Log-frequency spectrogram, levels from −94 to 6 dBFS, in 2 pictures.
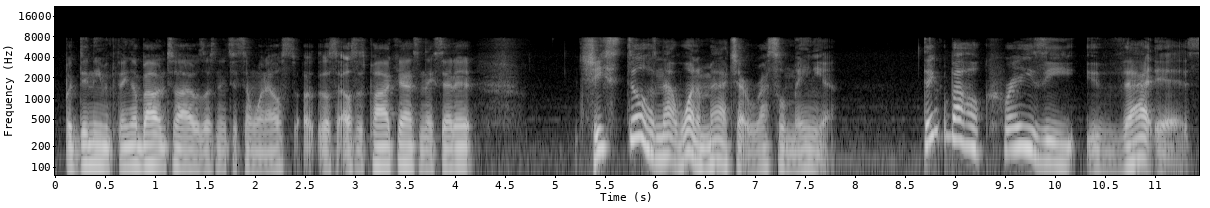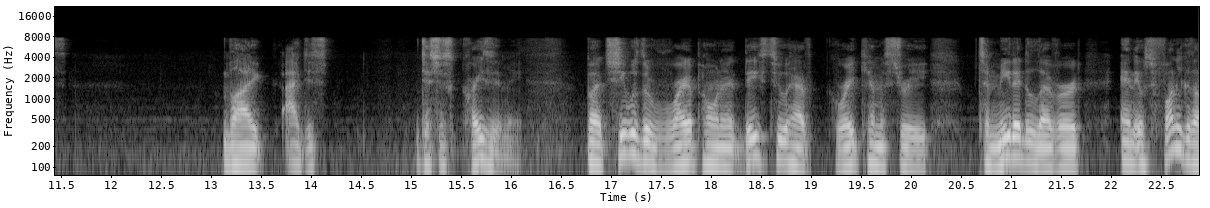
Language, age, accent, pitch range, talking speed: English, 30-49, American, 90-115 Hz, 160 wpm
